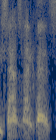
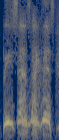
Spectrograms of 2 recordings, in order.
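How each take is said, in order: First: Put-on low, slow old man voice. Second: High, light youthful voice; bright young voice, pitched up; young man voice. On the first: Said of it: "very old man who's doing this voice". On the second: Retold or imitated. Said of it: "but he looks young".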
